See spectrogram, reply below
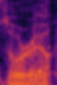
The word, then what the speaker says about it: Zoro: And I mean, the characters, like I thought Zoro, and in the manga, it's spelled Z-O-L-O. Hmm. I've read that that's because that was Oda's way of like bypassing the copyright. – Yeah. – And so he wrote it, the English translation is Zolo, but it's pronounced Zoro in the anime and everything.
